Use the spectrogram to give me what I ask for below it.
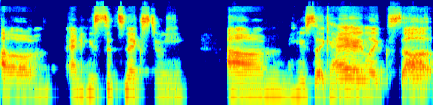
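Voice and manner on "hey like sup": total creaky surfer dude voice. Retelling how a surfer greeted the speaker: imitating a surfer dude. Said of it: "like, super surfer, right?".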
